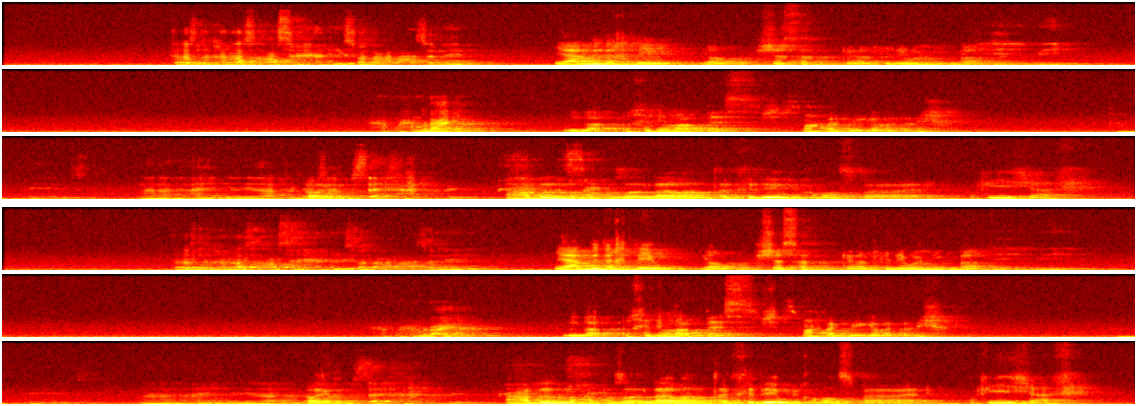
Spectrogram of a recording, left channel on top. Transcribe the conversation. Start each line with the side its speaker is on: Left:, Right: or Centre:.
Left: انت قصدك على عصر عصر الحديث ولا على زمان
Right: يا عم ده خديوي يلا مفيش أسهل من كده الخديوي مين بقى؟
Left: دي بي مح- محمد علي
Right: لا الخديوي العباس مش هسمح لك بإجابة تانية
Left: بس ما انا عادي يعني على فكره
Right: <laughs> طيب
Left: هو سؤال مش سهل على فكره
Right: عدد المحافظات
Left: بس هو-
Right: لا ما أنا قلت لك خديوي خلاص فيعني مفيش يعني <laughs>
